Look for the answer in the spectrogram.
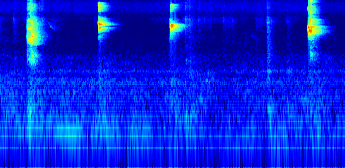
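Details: Female double-collared seedeater, a tui tui zel zel singer, giving single sharp high chips spaced roughly every one and a half seconds, with a faint low hum underneath.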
